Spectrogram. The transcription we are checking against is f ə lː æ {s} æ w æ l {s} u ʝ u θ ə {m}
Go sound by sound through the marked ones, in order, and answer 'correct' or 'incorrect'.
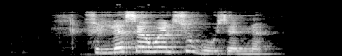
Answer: correct, correct, incorrect

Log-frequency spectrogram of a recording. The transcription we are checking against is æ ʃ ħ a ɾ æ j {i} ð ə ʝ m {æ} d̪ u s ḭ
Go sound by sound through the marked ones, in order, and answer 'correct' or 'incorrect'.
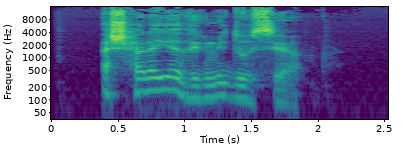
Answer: incorrect, incorrect

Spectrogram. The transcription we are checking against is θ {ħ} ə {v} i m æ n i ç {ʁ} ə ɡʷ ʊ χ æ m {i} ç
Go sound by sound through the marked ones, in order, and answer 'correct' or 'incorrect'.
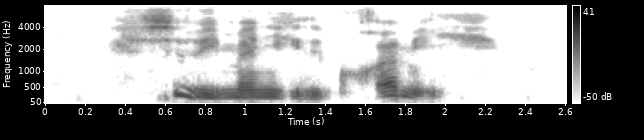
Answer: incorrect, correct, incorrect, correct

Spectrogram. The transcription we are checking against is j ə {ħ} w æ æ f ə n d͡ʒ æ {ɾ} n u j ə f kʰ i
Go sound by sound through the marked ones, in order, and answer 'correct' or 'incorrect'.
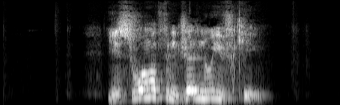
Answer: incorrect, incorrect

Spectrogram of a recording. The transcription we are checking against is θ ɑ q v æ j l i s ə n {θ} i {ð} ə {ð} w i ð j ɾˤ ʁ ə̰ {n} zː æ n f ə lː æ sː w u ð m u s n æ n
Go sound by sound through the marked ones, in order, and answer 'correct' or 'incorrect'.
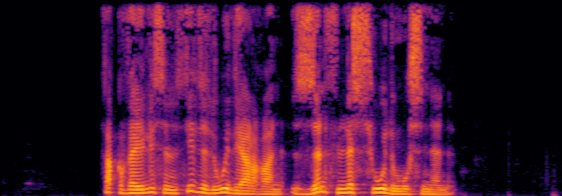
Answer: correct, correct, correct, correct

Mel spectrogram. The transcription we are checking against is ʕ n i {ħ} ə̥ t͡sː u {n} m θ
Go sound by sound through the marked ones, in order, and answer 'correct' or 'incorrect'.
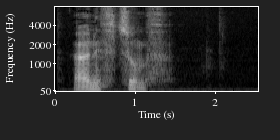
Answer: incorrect, incorrect

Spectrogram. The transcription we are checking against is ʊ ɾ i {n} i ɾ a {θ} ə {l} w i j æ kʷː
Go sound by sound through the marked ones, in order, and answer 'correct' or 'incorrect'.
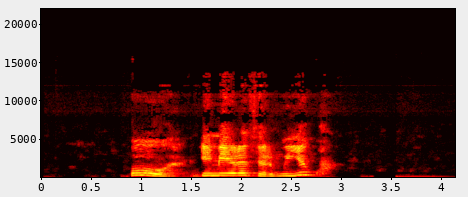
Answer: incorrect, correct, incorrect

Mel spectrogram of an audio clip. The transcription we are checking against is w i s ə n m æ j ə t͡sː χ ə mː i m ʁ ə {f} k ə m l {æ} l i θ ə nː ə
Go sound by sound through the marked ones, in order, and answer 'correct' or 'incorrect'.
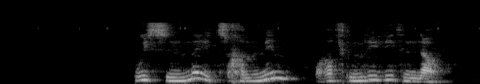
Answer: correct, incorrect

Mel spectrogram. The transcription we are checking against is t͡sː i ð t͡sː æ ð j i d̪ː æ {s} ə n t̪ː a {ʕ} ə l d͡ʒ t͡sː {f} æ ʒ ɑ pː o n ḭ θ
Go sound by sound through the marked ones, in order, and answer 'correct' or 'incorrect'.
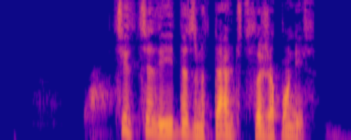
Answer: incorrect, correct, incorrect

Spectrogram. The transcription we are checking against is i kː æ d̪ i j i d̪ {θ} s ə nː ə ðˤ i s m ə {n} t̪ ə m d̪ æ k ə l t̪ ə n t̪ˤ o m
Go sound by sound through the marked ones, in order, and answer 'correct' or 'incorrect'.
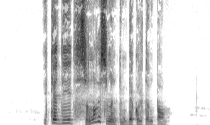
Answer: correct, correct

